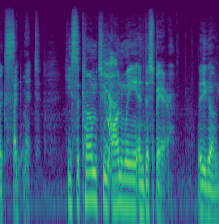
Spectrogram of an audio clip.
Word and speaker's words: ennui: And they had a sense of, you know, like, I can never pronounce this word, E-N-N-E-N-U-U-I, Anu, Enu, like when you basically have nothing going on and you're so bored that... – I don't even know what that is. No. – I'm like, that's a new word ever. – Wait, hold on. Spell this again. Hold on. Wait a second. Let me pull up the Google machine. – Enu. Hold on. It's E-N-N-U-I. – Ennui.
